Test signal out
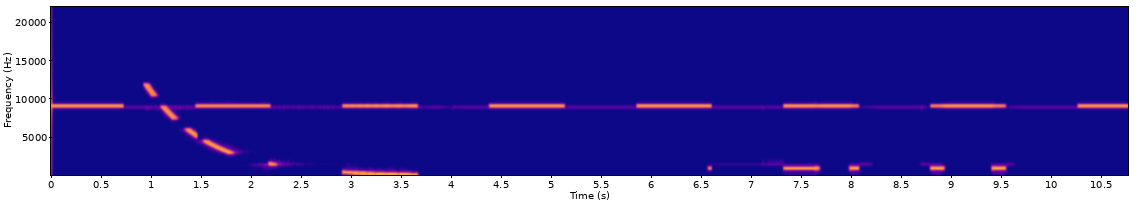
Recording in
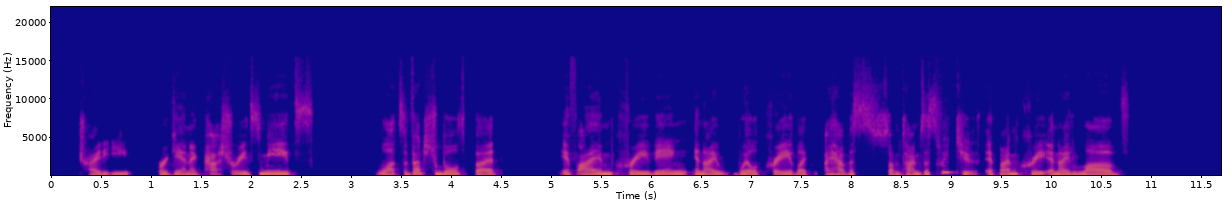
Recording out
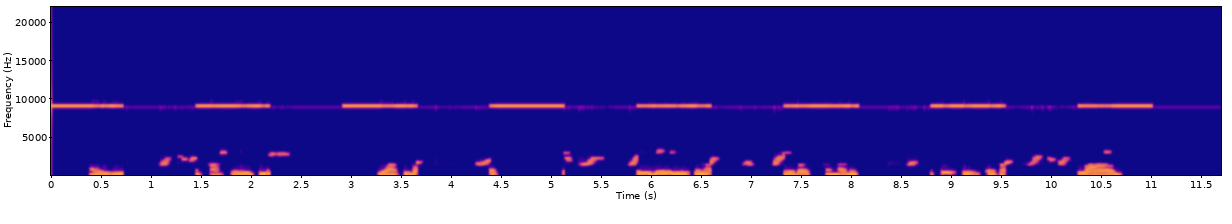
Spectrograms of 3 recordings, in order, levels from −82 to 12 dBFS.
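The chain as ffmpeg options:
-af "afftfilt=real='re*gte(hypot(re,im),0.0708)':imag='im*gte(hypot(re,im),0.0708)':win_size=1024:overlap=0.75,aecho=1:1:23|33:0.668|0.141,aeval=exprs='val(0)+0.02*sin(2*PI*9100*n/s)':c=same,alimiter=level_in=21.1:limit=0.891:release=50:level=0:latency=1,afftfilt=real='re*gt(sin(2*PI*0.68*pts/sr)*(1-2*mod(floor(b*sr/1024/1500),2)),0)':imag='im*gt(sin(2*PI*0.68*pts/sr)*(1-2*mod(floor(b*sr/1024/1500),2)),0)':win_size=1024:overlap=0.75,volume=0.891"

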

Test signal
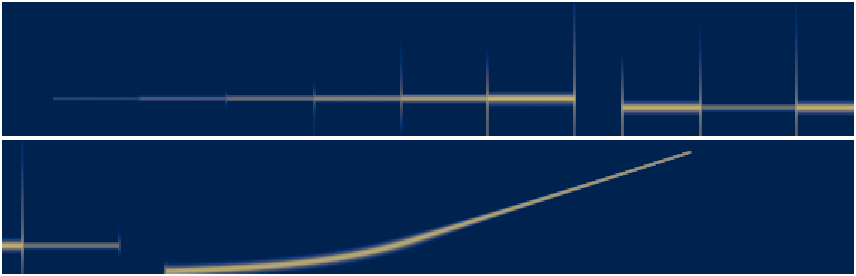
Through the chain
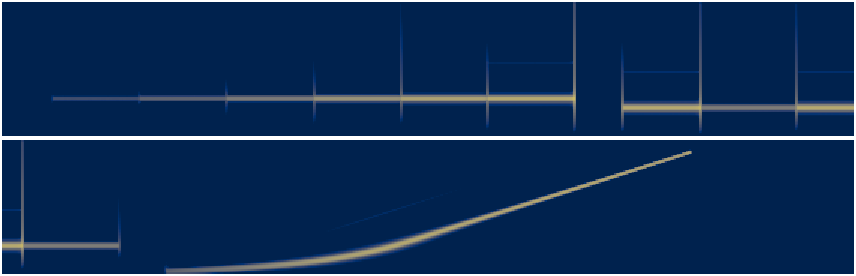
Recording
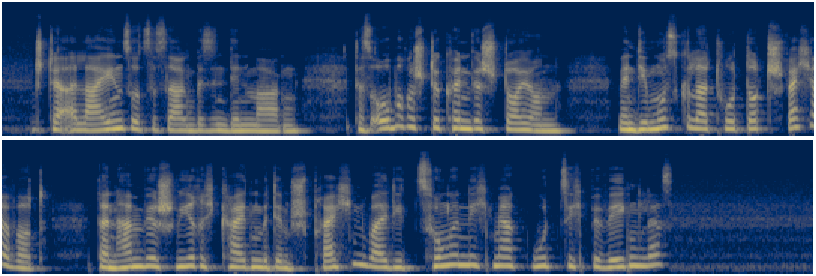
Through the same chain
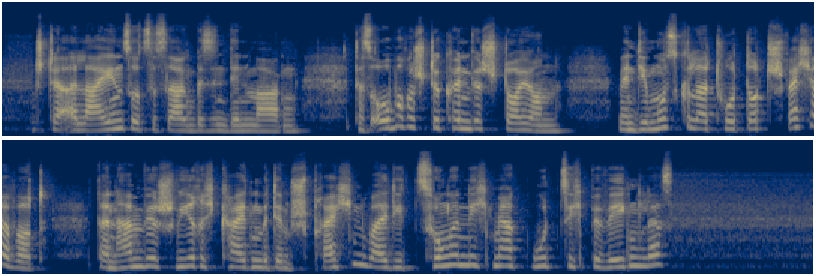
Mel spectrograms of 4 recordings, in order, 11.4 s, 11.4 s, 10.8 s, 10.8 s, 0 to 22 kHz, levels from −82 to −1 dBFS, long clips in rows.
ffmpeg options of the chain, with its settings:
-af "highpass=820,areverse,acompressor=threshold=0.01:ratio=5:attack=68:release=26:knee=6:detection=peak,areverse,adynamicequalizer=threshold=0.00282:dfrequency=3100:dqfactor=0.7:tfrequency=3100:tqfactor=0.7:attack=5:release=100:ratio=0.375:range=3:mode=boostabove:tftype=highshelf,volume=2.51"

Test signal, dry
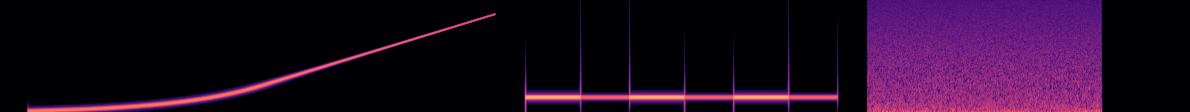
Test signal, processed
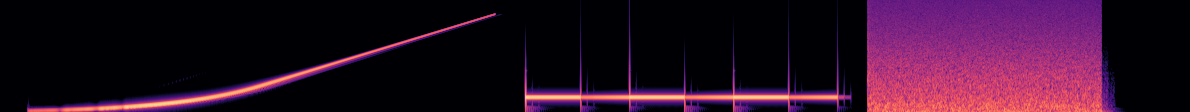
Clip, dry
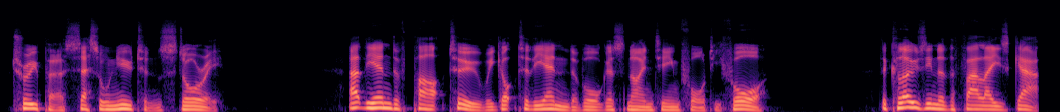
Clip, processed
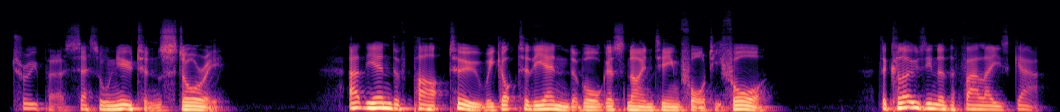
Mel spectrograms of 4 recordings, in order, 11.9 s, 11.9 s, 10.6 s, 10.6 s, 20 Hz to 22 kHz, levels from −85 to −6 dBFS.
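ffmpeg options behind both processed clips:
-filter_complex "[0:a]lowshelf=f=150:g=-8.5,asplit=2[s0][s1];[s1]adelay=66,lowpass=f=1400:p=1,volume=0.075,asplit=2[s2][s3];[s3]adelay=66,lowpass=f=1400:p=1,volume=0.35[s4];[s0][s2][s4]amix=inputs=3:normalize=0,acrossover=split=330[s5][s6];[s6]acompressor=threshold=0.0158:ratio=10:attack=9.5:release=983:knee=2.83:detection=peak[s7];[s5][s7]amix=inputs=2:normalize=0,highshelf=f=2300:g=-9,bandreject=f=50:t=h:w=6,bandreject=f=100:t=h:w=6,bandreject=f=150:t=h:w=6,bandreject=f=200:t=h:w=6,dynaudnorm=f=150:g=13:m=5.62,volume=1.26"

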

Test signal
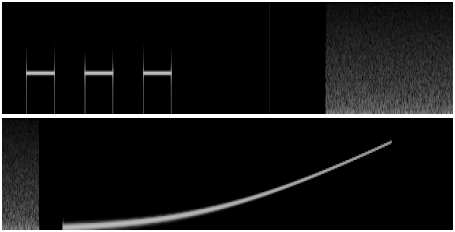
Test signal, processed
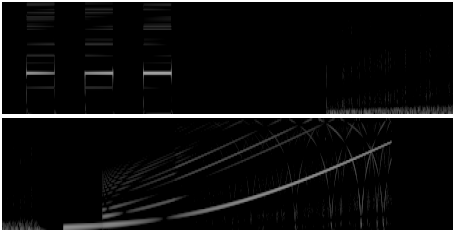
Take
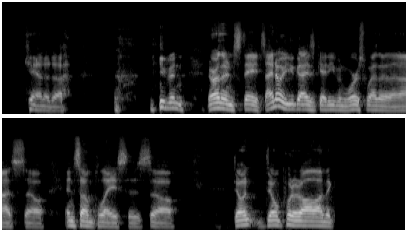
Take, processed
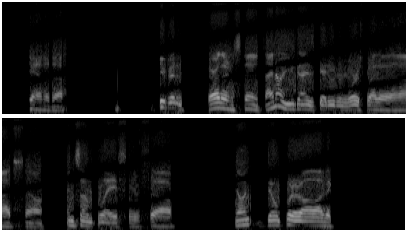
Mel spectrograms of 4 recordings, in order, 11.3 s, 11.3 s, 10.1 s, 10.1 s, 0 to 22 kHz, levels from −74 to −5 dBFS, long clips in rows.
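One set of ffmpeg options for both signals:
-filter_complex "[0:a]acrossover=split=150[s0][s1];[s1]acrusher=bits=5:mix=0:aa=0.000001[s2];[s0][s2]amix=inputs=2:normalize=0,asplit=2[s3][s4];[s4]afreqshift=0.44[s5];[s3][s5]amix=inputs=2:normalize=1,volume=0.398"

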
